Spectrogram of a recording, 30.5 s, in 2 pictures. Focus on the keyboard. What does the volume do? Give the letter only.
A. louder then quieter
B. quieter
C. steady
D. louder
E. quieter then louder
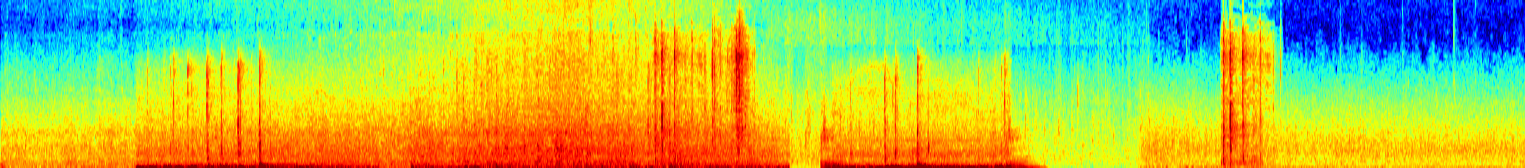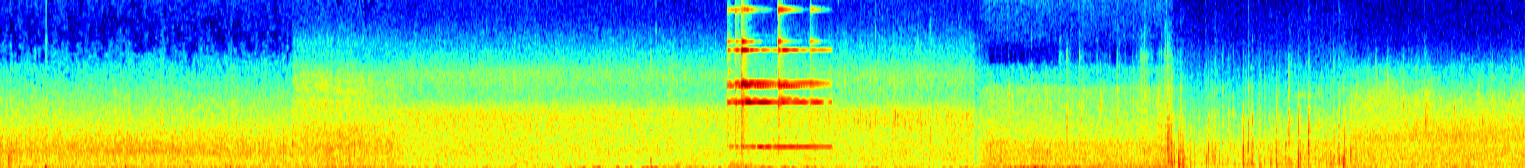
E.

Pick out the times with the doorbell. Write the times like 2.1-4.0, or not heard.
22.5-23.6.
